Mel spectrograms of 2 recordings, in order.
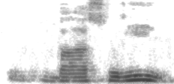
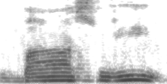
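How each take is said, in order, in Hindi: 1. पहला स्वर अनुनासिक नहीं बोला जाता। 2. पहला स्वर अनुनासिक बोला जाता है। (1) "इसी तरीके से" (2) "बिंदी लगाई, चंद्र बिंदु"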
